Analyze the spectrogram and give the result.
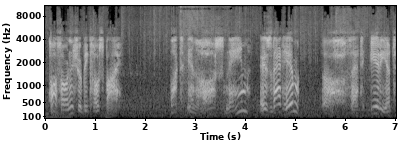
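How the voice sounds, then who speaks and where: An actor playing an eccentric, flustered scientist in a video game, muttering and halting theatrically over a radio-like link. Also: male voice, a little high, sing-song, bright, forceful tone, a little hiss or hum, heavily acted, rough recording. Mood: exasperated, offhand. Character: eccentric, flustered male scientist guiding a recruit. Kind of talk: video game character dialogue.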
